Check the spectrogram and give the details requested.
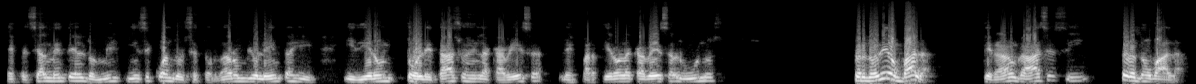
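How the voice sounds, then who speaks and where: A man's voice: medium pitch, moderate pace, husky, dry recording, rough recording. A man from Ecuador, emphatically giving his political opinions in a talk-show discussion, often restarting and repeating his points. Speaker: political commentator.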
